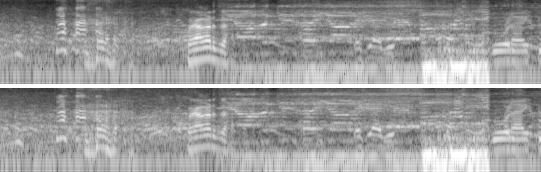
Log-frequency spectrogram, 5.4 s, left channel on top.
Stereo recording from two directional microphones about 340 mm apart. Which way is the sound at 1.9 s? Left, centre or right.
Centre.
